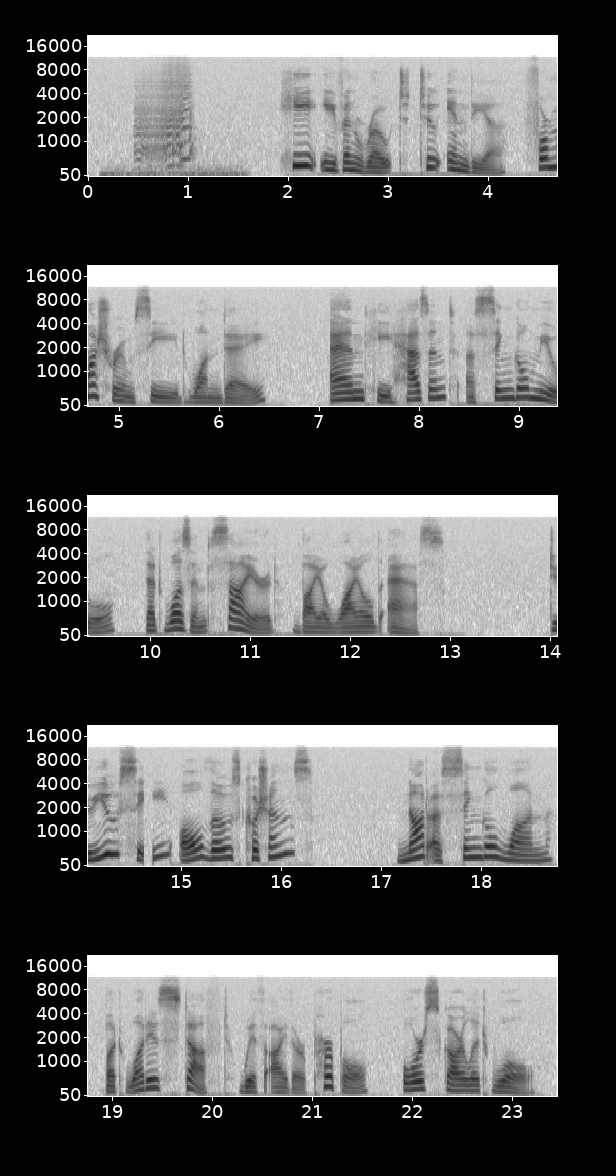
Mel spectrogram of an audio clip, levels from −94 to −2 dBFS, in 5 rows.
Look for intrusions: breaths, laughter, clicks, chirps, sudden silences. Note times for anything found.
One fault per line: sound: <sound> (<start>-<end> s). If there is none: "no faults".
sound: squeak (0.1-1.7 s)
sound: dropout (14.6-14.7 s)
